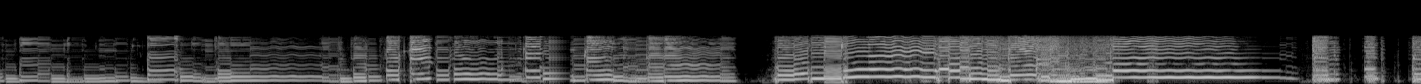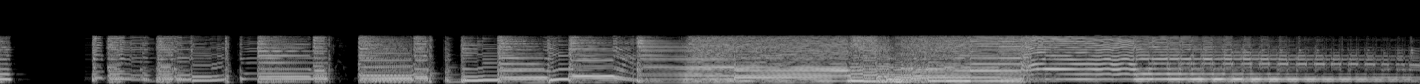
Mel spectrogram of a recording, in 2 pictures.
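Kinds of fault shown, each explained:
short concealed packet loss: Two quick smears sit back to back at 5.34 and 5.38 s, each a wobble where the sound seems to stutter in place. About 20 ms went missing each time, and the receiver patched each hole by continuing the preceding sound before blending back into what actually arrived. The fills are short enough to read as a brief smear or blur, though a brief element of the sound could have dropped out entirely.
long network dropout: From 5.50 to 5.72 s the sound turns into a held, fading tone or hiss for about 200 ms, then the real audio returns further on with that stretch missing. No silence is left behind, because the whole gap is covered by a synthetic continuation of the last sound. This is likely a network dropout: a run of audio that never arrived, coming just after the two smaller losses.
burst of packet loss: At 12.50 s the sound freezes into a buzzy or hissy continuation that dims over roughly 120 ms, then jumps ahead to 12.64 s with the material in between gone. 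Several consecutive packets were lost or came too late, and the receiver stretched the last good audio while turning it down. This is longer than the smears near 5.3 s.
loud pop: A single sharp pop lands at 20.54 s, lasting only about 23 ms and standing about 10 dB above the surrounding sound, which carries on uninterrupted underneath. A pulse like this is likely a sudden electrical step such as a plug, switch, static discharge or driver glitch, added to the signal and shaped by the circuitry after it, heard through a path that has no content above 4 kHz.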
